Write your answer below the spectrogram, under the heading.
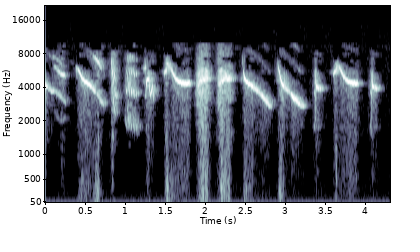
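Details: Caboclinho seedeater in full song: a loud, rapid string of high notes. Slurred downward whistles alternate with short buzzy chips, packed closely together. The background is quiet.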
